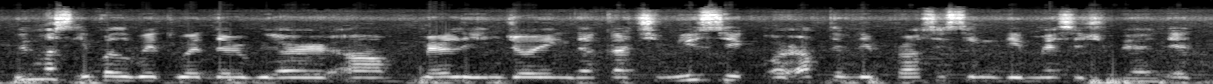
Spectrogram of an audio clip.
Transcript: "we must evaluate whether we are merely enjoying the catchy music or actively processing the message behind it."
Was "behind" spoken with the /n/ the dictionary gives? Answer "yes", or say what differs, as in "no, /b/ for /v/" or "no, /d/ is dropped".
no, /n/ is dropped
